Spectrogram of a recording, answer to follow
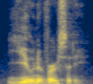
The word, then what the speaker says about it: university: again that's an hour university starts with a u a vowel however it sounds like it starts with a why ye university however when we write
